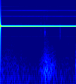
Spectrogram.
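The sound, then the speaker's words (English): A water leak alarm blares a loud, piercing high-pitched electronic tone, held steady for the whole moment, with a faint low bump partway through and no one talking. “Yeah, folks, have you never heard the water alarm?”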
